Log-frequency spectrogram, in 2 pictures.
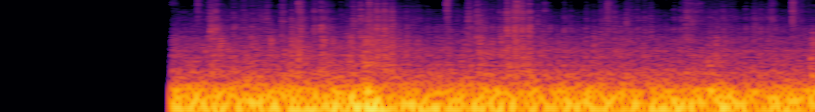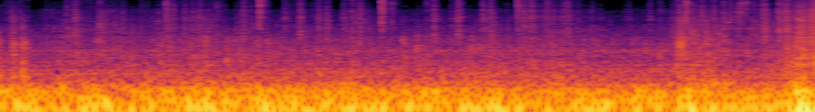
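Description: Car in motion heard from inside the cabin: a steady low rumble of engine and road noise with a few light knocks. It cuts in suddenly about a second in, after dead silence.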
